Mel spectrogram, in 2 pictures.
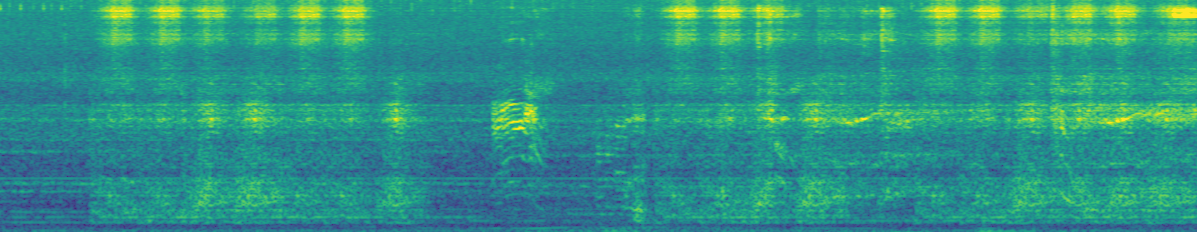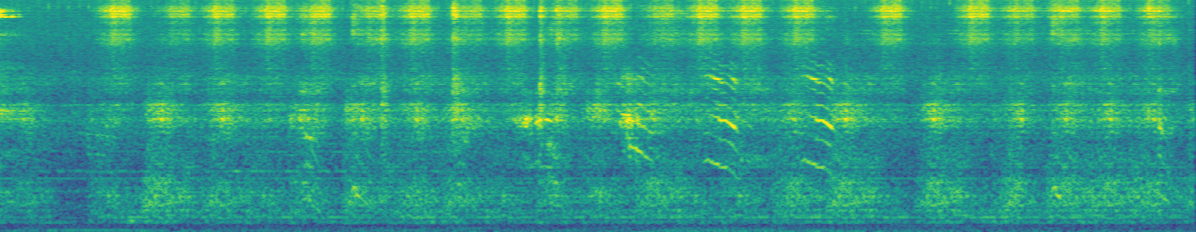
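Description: Fire spells whoosh and crackle in repeated bursts.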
